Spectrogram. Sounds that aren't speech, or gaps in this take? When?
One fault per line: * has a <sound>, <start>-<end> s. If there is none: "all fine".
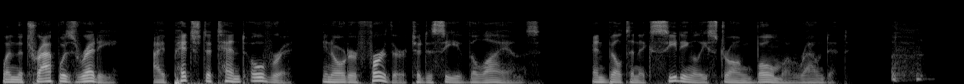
* has a laugh, 8.9-9.4 s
